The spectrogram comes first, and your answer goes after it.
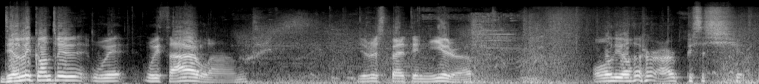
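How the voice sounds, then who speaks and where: Music plays in the background as a man with a Spanish accent speaks at a fairly slow pace with long, frequent pauses. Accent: Spanish accent, milder than usual locally. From Spain, Barcelona (Catalonia). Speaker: video game streamer. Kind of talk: casual live-stream chat. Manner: hesitant, many fillers and repeats.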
